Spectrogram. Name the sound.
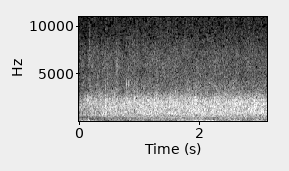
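studio audience applause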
